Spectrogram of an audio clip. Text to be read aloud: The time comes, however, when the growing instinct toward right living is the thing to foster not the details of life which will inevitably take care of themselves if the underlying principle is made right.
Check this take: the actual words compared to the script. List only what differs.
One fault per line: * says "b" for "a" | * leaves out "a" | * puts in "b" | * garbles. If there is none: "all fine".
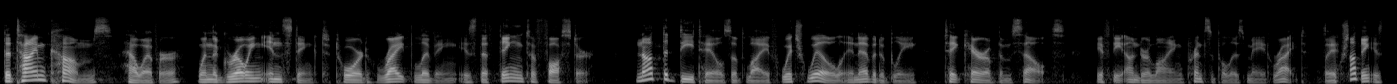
* garbles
